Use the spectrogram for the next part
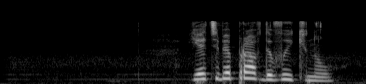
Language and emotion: Russian, neutral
